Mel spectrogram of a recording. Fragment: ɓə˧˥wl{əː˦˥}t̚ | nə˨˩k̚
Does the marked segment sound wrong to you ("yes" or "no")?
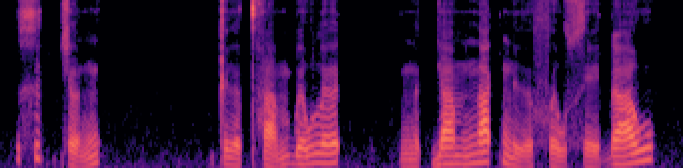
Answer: no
